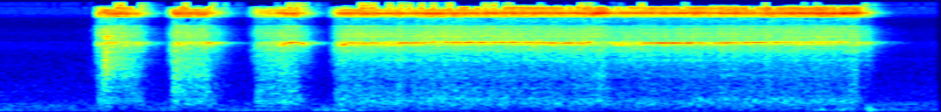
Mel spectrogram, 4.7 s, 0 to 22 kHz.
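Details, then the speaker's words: 1957 Ford Thunderbird four-barrel carburetor part, air blown through passage; three puffs then long thin whistling hiss; passage virtually completely blocked with crust. "can you hear it's just there's like a really restricted sound in like a really restricted sound in air"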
